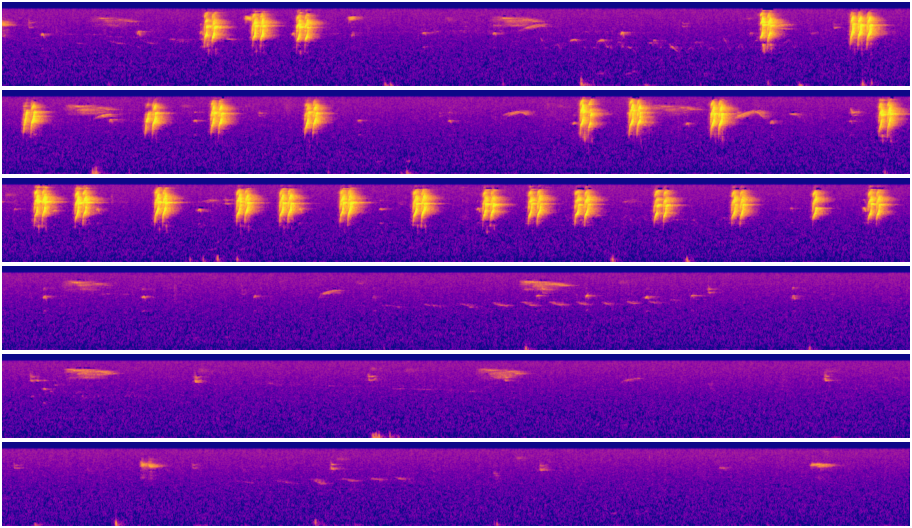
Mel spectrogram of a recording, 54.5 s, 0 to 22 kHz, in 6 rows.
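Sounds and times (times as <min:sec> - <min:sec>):
Pallid Spinetail singing: 0:00.0 - 0:03.6, 0:04.2 - 0:12.4, 0:13.5 - 0:28.8, 0:29.6 - 0:34.4, 0:45.5 - 0:49.6, 0:53.5 - 0:53.8.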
